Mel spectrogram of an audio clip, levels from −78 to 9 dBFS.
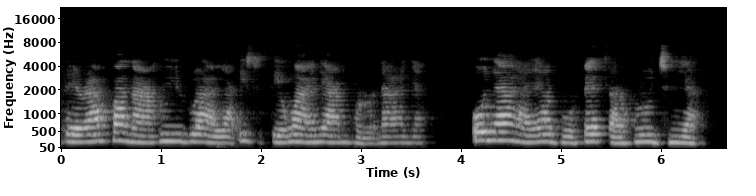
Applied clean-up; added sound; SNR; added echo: neural mask model DeepFilterNet 3.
